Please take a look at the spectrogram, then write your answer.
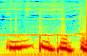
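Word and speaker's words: কুন্তিপুত্র: বিজয়ম রাজা কুন্তি পুত্র এবার আসি আমরা একটু কুন্তি পুত্র উচ্চারণটা দেখব পয় রসুকার দন্তের নয় তয় দীর্ঘিকার কুন্তি পুত্র আমি পয় রসুকার ঠিক রাখছি ত র ফলা উকার কিন্তু এখনো দেই নাই তো এখন এখানে একটা আমরা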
